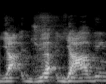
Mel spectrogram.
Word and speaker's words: yogging: Yogging, I believe it's pronounced with the silent J.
